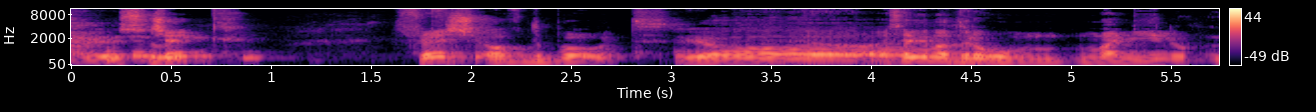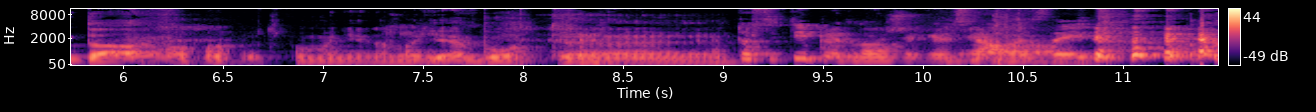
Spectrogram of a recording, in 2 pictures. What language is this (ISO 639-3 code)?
hrv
